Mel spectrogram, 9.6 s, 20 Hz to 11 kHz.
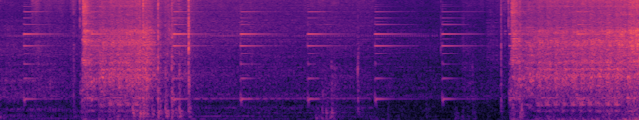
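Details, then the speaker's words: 2012 VW Tiguan turbo GDI, code P0087, fuel pressure only 10 bar versus 48 specified, on jump battery: engine cranks, catches with a brief surge, then sags and dies twice, crank-start-stall from low fuel pressure. "So customer's right, it's a crank start stall. So we're not worried about anything except for the fuel pressure"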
